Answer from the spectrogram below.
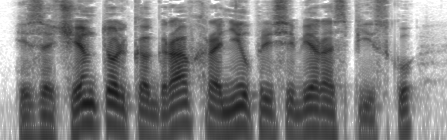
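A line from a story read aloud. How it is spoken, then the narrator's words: Plain. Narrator (Russian): спросил я наконец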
